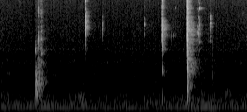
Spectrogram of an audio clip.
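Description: Near silence with a few short, faint clicks spread through it, the last two close together near the end.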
